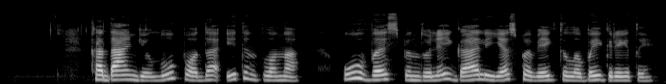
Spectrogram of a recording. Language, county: Lithuanian, Telšiai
